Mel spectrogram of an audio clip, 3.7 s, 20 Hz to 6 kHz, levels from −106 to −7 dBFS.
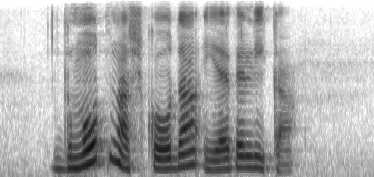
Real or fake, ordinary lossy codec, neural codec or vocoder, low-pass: real; Opus, 24 kbps; none; 5.4 kHz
